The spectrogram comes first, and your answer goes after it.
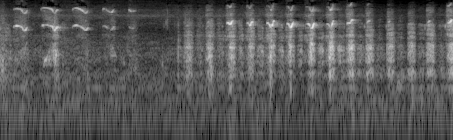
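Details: Dog in unfamiliar surroundings whining: opens with a few clear, high, arched whine notes. Then come quick breathy pulses, each tipped with a short squeaky whimper, repeating about two and a half times per second.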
